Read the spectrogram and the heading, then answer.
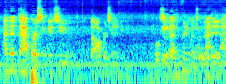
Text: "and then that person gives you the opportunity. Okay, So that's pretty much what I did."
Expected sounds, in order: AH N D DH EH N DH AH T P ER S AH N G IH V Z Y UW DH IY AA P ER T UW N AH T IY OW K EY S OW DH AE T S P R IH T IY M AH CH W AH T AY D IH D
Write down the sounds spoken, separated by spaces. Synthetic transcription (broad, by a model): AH N DH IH N DH AH T P ER S AH N G IH V Z Y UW DH IY AA P ER T UW N AH T IY OW K EY DH AE T S P R IH T IY M AH CH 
